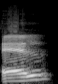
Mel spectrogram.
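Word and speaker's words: אל: And then El is just El, not El.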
